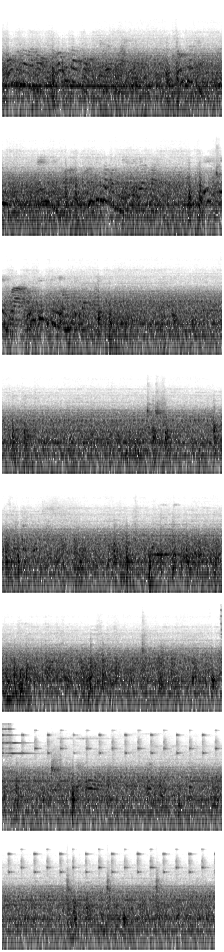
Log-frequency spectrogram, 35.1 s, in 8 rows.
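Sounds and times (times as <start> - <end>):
railcar engine and wheels rumbling: 0.0 - 35.0
wheels clicking over rail joints: 23.6 - 35.0.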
